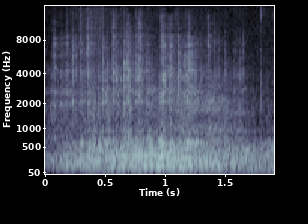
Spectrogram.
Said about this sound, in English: I'm just gonna wheel my desk chair over.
